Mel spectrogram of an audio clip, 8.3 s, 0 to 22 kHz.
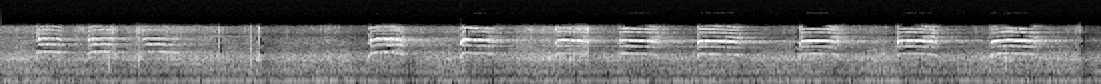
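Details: Bald eagle pair at the NCTC nest on November 19, 2020, readying the nest for the coming season and quarrelling while arranging sticks. High, thin chirping notes come in quick descending bursts, repeated about every half second, over a steady low rumble.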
